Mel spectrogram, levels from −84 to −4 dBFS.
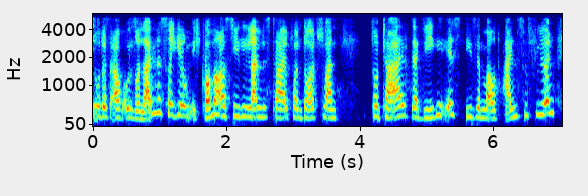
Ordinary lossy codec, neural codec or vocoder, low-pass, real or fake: AAC, 48 kbps; codec, 24 kHz, 1.5 kbps, HILCodec; 5.4 kHz; fake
